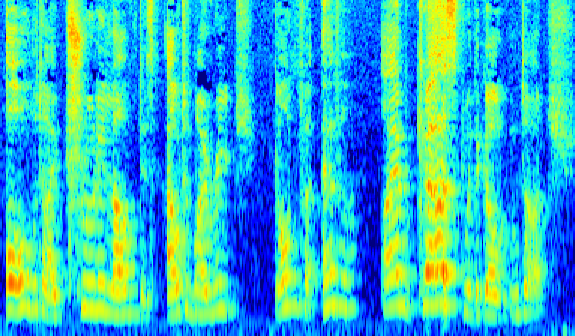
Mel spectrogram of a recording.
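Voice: medium pitch, takes it slowly, a little mellow, lightly acted. A performer playing an emotional old king who talks theatrically, with exclamations and wails, in a storybook tale. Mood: anguished. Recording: roomy echo.

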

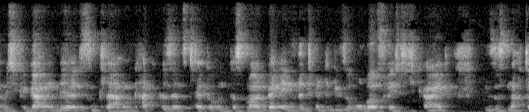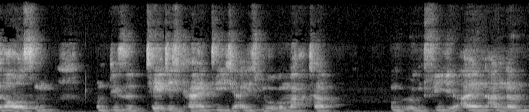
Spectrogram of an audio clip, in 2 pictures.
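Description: Man speaking earnestly in a roomy space. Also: mid-range voice. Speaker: interview guest, motivational speaker and coach. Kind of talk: reflective personal account in a podcast interview. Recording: roomy, echoing sound.

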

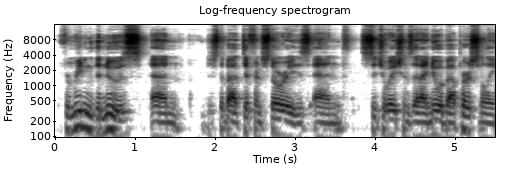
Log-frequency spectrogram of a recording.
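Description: A man's voice: medium pitch, darkish tone. A man in his thirties with an American accent, giving an informal Torah lesson in a conversational, explanatory way, reading and commenting as he goes. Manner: conversational, explanatory, frequent check-in tags. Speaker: religious teacher giving a class. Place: small home room, indoors.

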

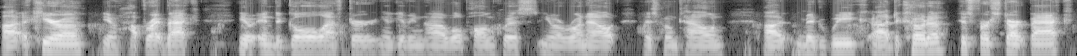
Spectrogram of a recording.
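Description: Male podcast host, middle-aged, mid-pitched voice, loose rambling sports chat over a video call. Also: flat delivery, normal speed, fairly bright tone. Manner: rambling, frequent "you know". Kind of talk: casual sports discussion. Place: indoor room at home.

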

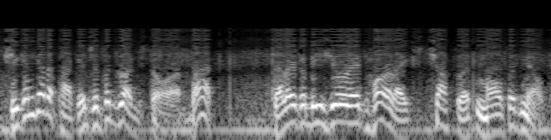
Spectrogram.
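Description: An American man announcing in polished 1930s radio style, reading a sponsor's message with a measured sales delivery. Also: medium pitch, huge pitch swings, dark tone. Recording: dull, noisy old radio recording.

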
